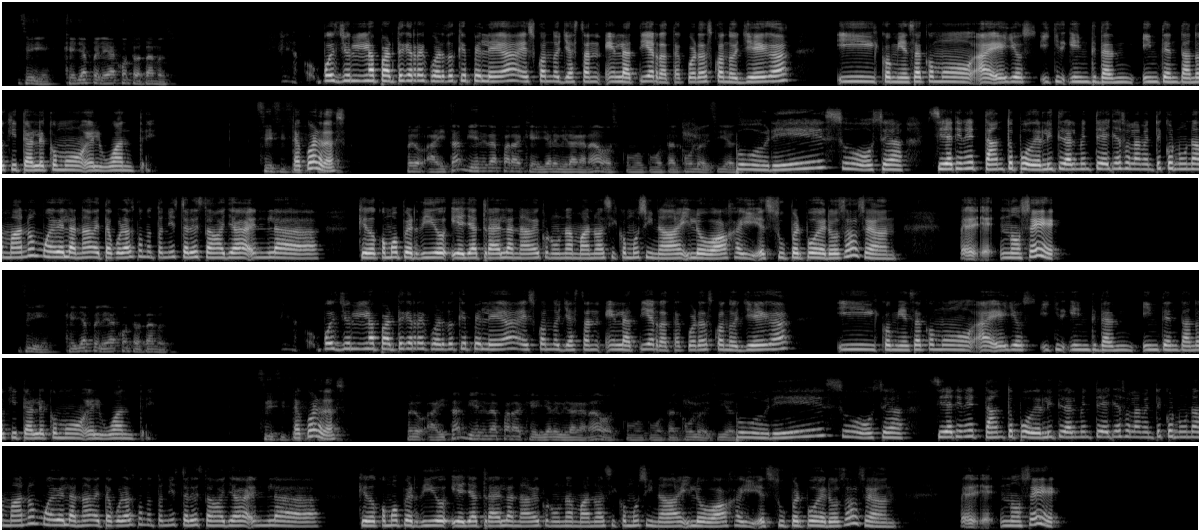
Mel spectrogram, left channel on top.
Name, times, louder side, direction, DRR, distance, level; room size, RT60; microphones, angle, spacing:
voice 1, 0.2-1.7 14.5-15.2 16.0-19.4, left 3 dB, 80° left, 0.9 m, -40 dB
voice 2, 3.0-7.9 8.4-13.3 14.9-15.4 19.3-21.0 21.3-27.1 27.5-32.9 33.5-34.5, left 4 dB, 35° left, 0.3 m, -24 dB
8.4 x 4.6 x 3.2 m
head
